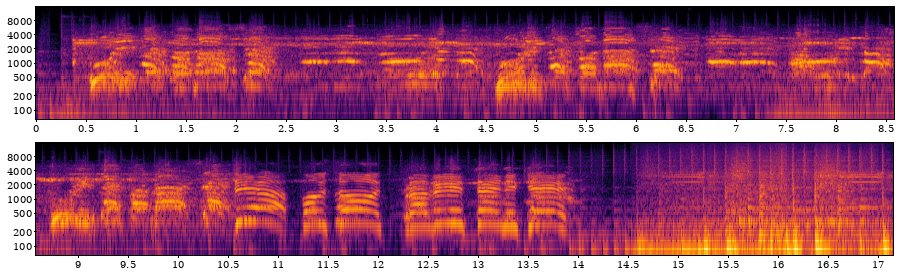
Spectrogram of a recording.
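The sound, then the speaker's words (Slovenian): A large crowd of protesters at a Friday protest in Ljubljana chants slogans against the city municipality. Loud, sustained massed voices repeat phrases in rhythmic bursts, with a sharply pulsing stretch of chanting near the end before a noisy roar. “V današnji svaštarnici se bomo posvetili geslom in sloganom, ki smo jih lahko slišali na petkovem protestu in s katerimi so zbrani glasno izražali nestrinjanje z ravnanjem mestne občine Ljubljana”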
